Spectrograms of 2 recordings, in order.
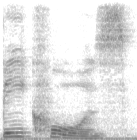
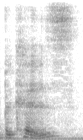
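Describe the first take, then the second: First: The first syllable has a full 'bee' vowel. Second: The first syllable has a weak, reduced vowel. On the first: "say it how it's spelt" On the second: "instead of saying because, which is might be how you say it"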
